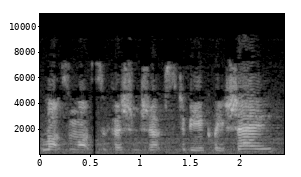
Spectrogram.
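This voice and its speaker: A woman's voice: medium pitch, fairly even intonation, moderate pace, bright, forceful tone, a little hiss or hum, low-quality recording. A woman with a New Zealand accent, a company co-founder, chatting in an interview over a video call in a friendly, self-deprecating way with many fillers. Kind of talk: casual interview.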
